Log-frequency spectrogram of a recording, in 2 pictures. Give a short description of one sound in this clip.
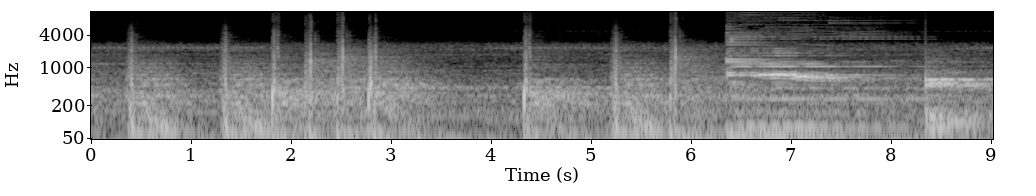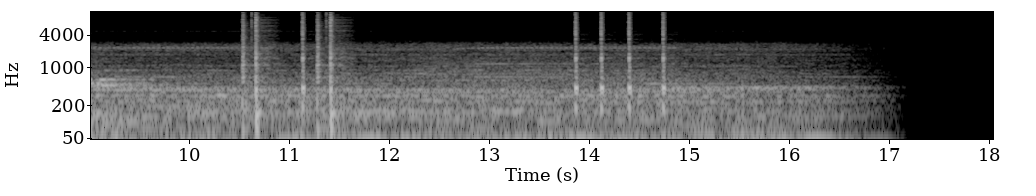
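Low game music drones steadily, then cuts off.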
